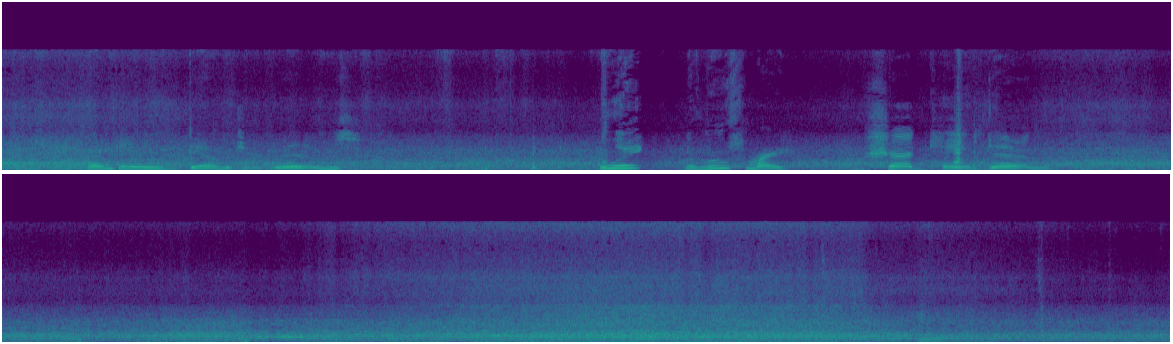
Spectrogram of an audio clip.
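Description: Trees rustle and thrash in the wind.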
